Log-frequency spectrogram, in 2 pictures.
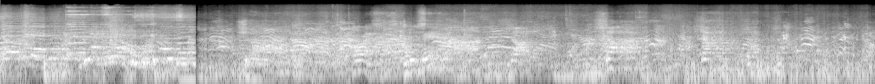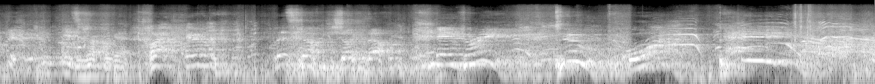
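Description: A crowd cheers and laughs outdoors.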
